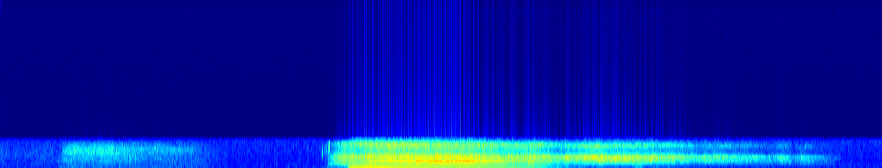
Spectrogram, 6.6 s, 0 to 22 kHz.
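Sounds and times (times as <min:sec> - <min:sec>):
person breathing deeply: 0:00.4 - 0:01.6, 0:02.4 - 0:06.4
person sighing: 0:02.4 - 0:06.3.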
